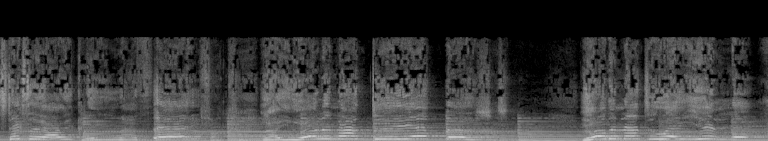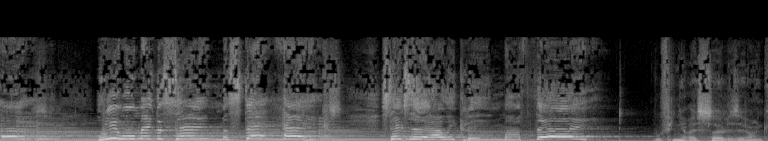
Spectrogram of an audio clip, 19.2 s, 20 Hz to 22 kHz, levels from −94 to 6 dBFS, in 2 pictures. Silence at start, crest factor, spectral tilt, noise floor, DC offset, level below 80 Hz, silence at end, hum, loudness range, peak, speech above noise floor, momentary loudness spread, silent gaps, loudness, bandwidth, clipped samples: 0 s; 16 dB; -4.5 dB/octave; -47 dBFS; under 0.1%; -42 dBFS; 0 s; none; 3 LU; -10 dBFS; 21 dB; 12 LU; none; -24 LUFS; 16.5 kHz; under 0.1%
